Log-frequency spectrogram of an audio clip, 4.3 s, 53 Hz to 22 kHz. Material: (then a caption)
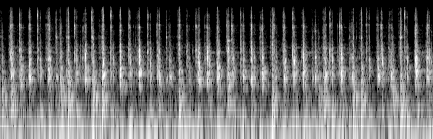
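Plastic. Two hands type continuously with their fingertips on a beige plastic vintage SORD M101 full-size mechanical keyboard with linear Mitsumi switches, recorded close from above. Rapid, short clacking keystrokes overlap in a steady stream, each one a bright tick with a soft low thud beneath.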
